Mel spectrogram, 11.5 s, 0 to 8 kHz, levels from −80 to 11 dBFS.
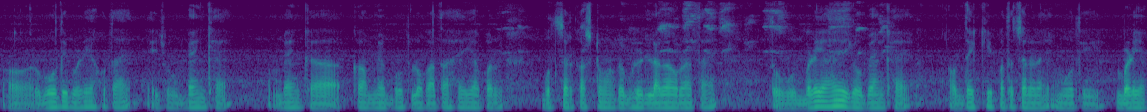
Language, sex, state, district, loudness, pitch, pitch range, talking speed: Hindi, male, Uttar Pradesh, Jalaun, -32 LUFS, 85 Hz, 80-90 Hz, 245 wpm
